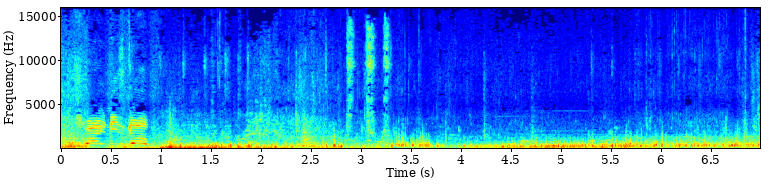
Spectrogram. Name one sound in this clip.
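Wind blows and waves splash against a boat outdoors.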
